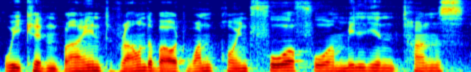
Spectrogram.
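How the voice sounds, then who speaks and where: A man from Germany with a German accent, explaining things conversationally and haltingly in an interview, checking in with his listener. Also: medium pitch, flat delivery, mellow, clear, resonant tone.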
